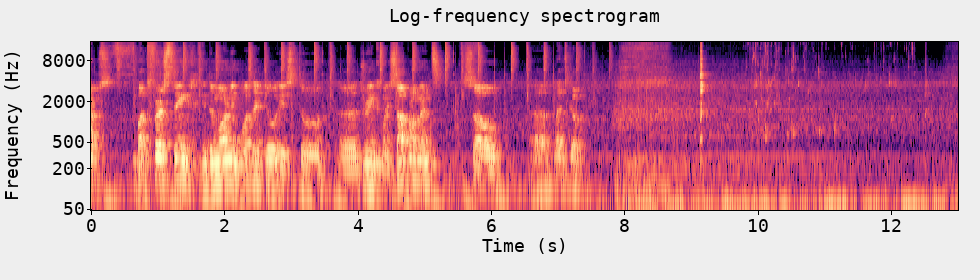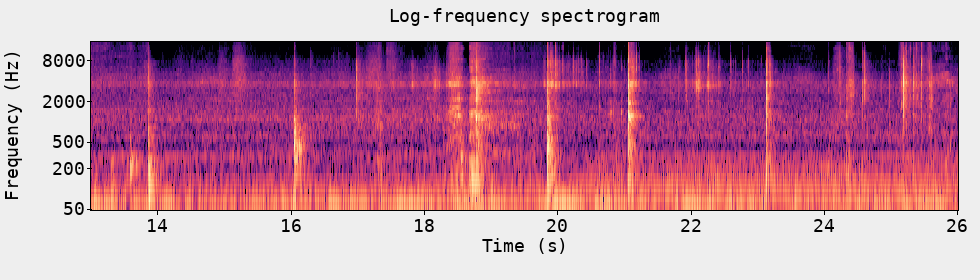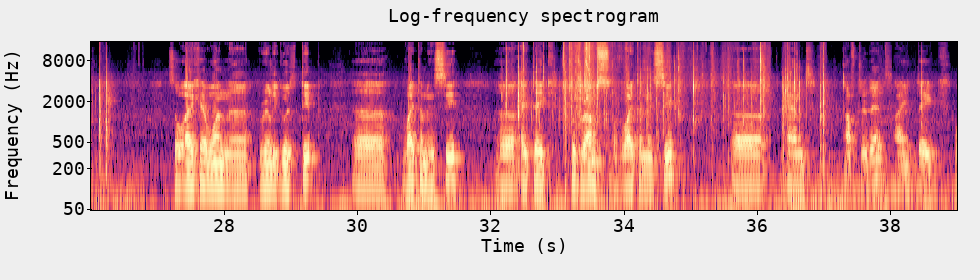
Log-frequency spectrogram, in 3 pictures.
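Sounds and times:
steady low hum: 0.0 - 39.0
water pouring into a cup: 9.9 - 12.4
plastic bottles being handled: 32.1 - 37.1.

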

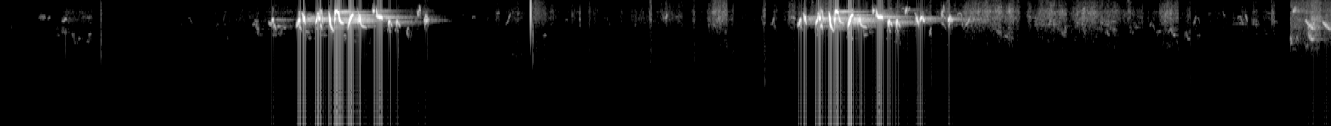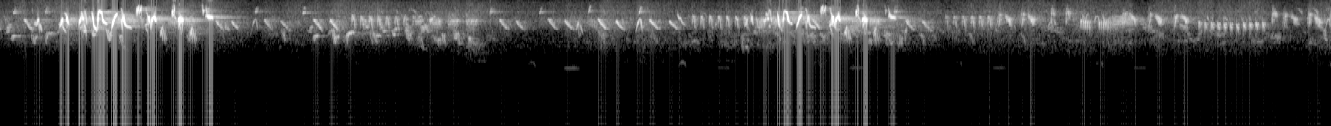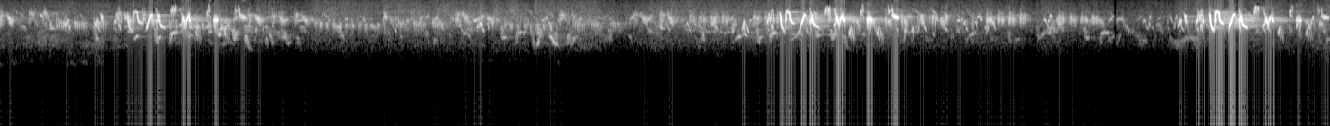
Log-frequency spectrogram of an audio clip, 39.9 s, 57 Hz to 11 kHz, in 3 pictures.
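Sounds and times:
faint bird twittering: 2.7 - 4.3, 8.0 - 10.9, 12.9 - 39.9.

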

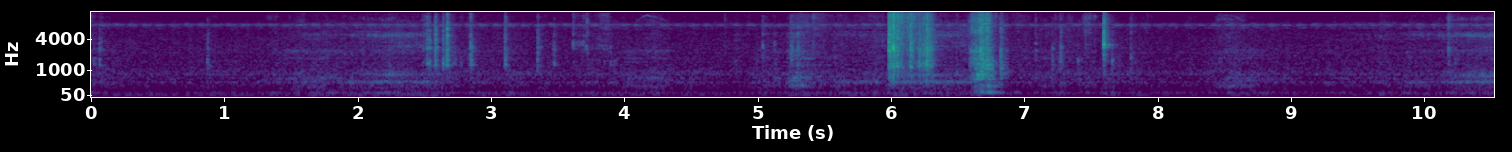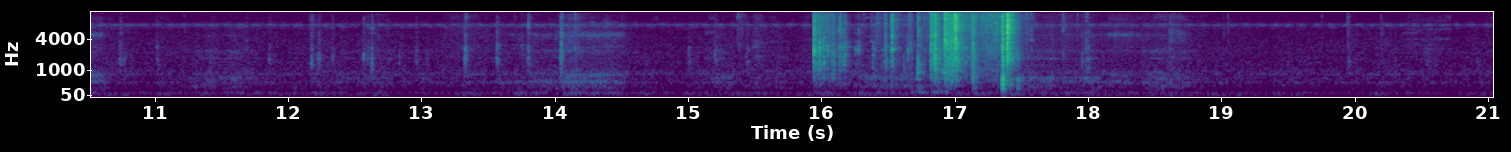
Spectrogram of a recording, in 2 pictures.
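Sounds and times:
plastic toy parts clicking: 2.4 - 4.0, 5.2 - 7.8, 15.4 - 17.6.

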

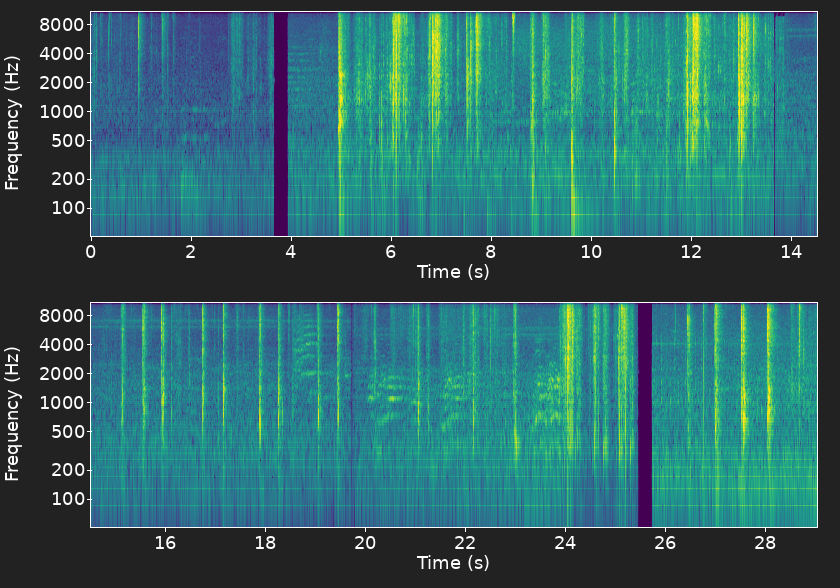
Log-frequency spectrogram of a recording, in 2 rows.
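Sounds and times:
slime squelching and popping: 8.8 - 13.9.

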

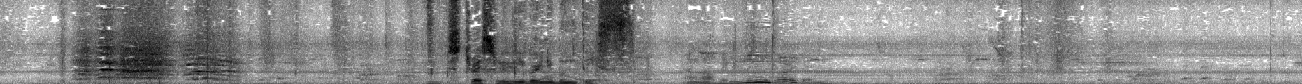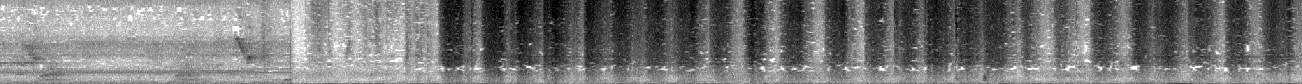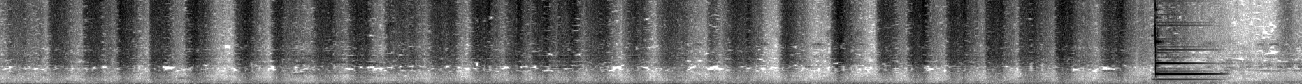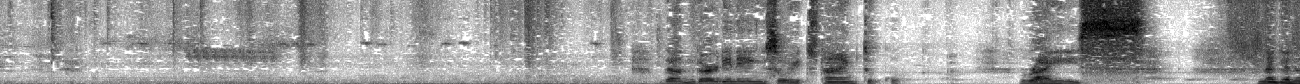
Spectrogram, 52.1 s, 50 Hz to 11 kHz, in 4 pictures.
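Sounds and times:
broom sweeping grass: 17.1 - 38.2, 42.0 - 42.4
short bright ding: 37.6 - 38.3.

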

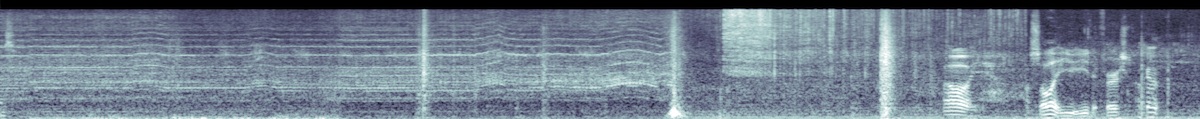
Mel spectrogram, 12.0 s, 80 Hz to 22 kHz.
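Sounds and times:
gusty wind rumble: 0.0 - 4.9
small pump whining: 0.0 - 10.4.

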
